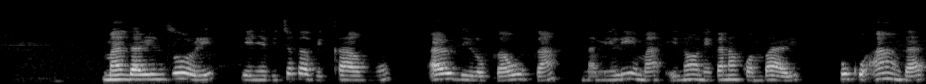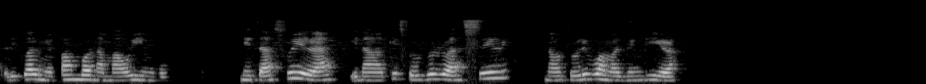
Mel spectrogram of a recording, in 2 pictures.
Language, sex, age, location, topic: Swahili, female, 18-24, Dar es Salaam, agriculture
